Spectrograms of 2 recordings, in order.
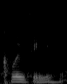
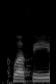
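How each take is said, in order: First: The vowel after 'Cl' sounds like 'you'. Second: The vowel after 'Cl' sounds like 'cup'. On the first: The speaker calls it right. "I should have said Kloofy uh, because it's Yuffie" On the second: The speaker calls it wrong. "I pronounced it Cluffy. Oopsies"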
